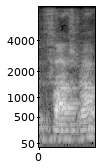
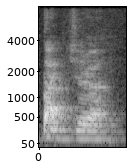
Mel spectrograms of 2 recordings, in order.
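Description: First: The word begins with a soft V sound. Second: The word begins with a hard B-like sound. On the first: "au lieu de dire Vajra" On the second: "vont dire Bajra. Parce qu'ils percutent le V"

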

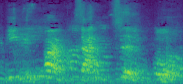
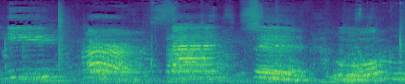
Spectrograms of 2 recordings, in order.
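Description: First: It is said really fast. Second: It is said at a normal pace.

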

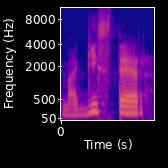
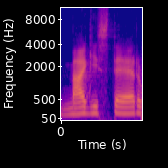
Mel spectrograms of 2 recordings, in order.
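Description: First: The stress is on the second syllable. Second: The stress is on the first syllable. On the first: The speaker calls it right. "S does count as part of the coda. So it will attract stress" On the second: The speaker calls it wrong. "rather than"

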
